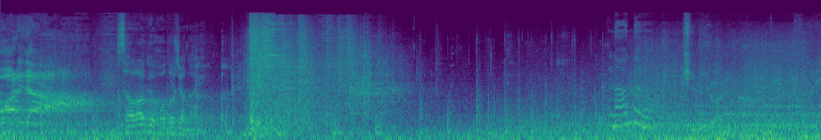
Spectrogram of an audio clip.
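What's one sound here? Footsteps clang on metal grating and stairs.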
